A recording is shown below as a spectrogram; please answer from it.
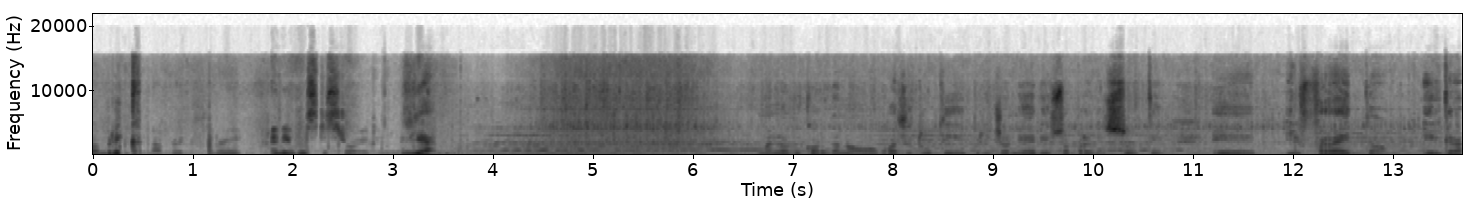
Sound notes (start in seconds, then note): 6.4 speaking in foreign language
